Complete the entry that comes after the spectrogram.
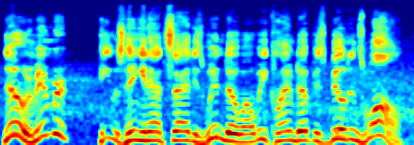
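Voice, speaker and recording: A man's voice: high-pitched, animated, slight background noise, voice pushed up. A man voicing a dim, whiny young sidekick in a comic audio play. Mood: dopey. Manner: whiny, childish, slow and dopey.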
